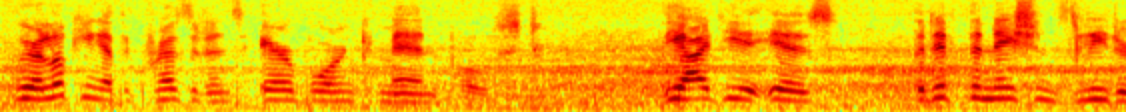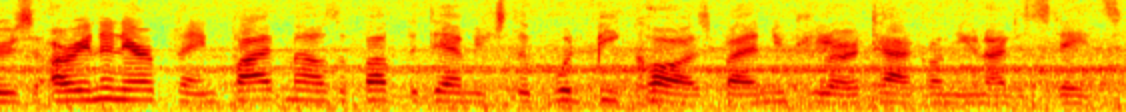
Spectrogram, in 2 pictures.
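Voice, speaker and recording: An actor playing a factual, brisk TV correspondent explaining things in a live field report. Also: medium pitch, natural voice. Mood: focused, serious. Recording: very loud aircraft noise, outdoor report.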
